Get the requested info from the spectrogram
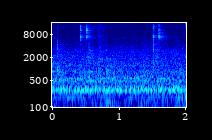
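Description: A few faint clicks from a studio computer's keyboard or mouse, about half a second in and again near one and a half seconds, as music is being cued up. A steady low electrical hum runs under them.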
